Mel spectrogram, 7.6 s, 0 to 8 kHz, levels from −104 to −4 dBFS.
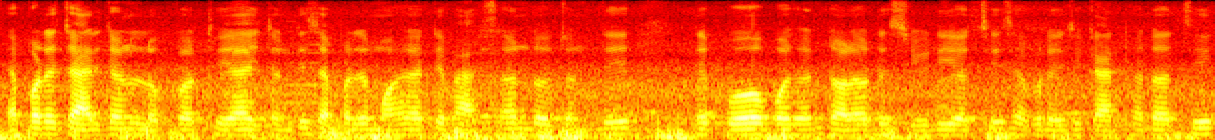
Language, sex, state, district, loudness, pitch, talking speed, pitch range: Odia, male, Odisha, Khordha, -20 LUFS, 120 Hz, 160 wpm, 115-125 Hz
